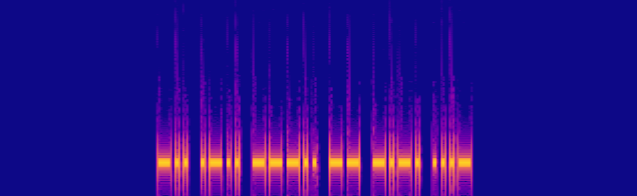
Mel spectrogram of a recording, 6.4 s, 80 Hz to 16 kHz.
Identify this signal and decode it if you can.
Morse code, heard as a keyed tone, about 27 wpm, 700 Hz. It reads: DL8MCV
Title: DXCC-100 Call Signs - 6 Characters - 28wpm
